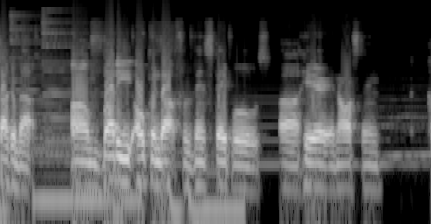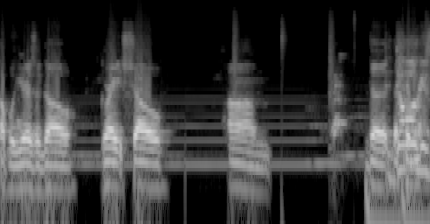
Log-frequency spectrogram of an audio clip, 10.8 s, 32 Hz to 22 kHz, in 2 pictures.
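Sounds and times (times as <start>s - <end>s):
speech: 0.0s - 4.8s, 5.4s - 7.5s, 8.2s - 8.8s, 9.5s - 10.7s
dog barking: 9.6s - 9.8s.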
